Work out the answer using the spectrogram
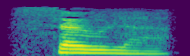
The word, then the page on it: solar: ‘səʋlər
